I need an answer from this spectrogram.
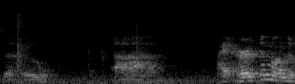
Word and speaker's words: The HU: So it's The HU. I believe it's still pronounced The Who.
